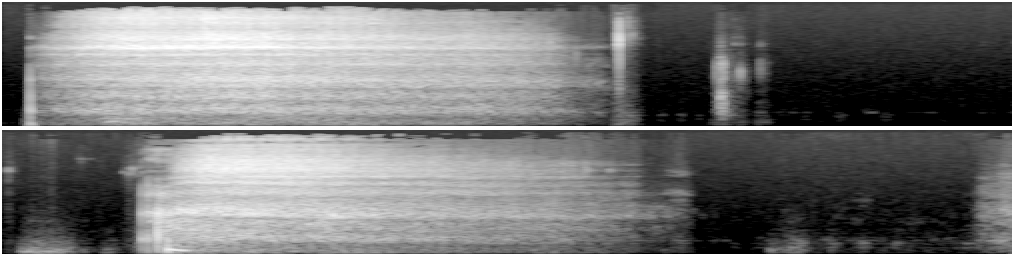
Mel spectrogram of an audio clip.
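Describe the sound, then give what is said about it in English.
Two long, deep breaths in and out during a guided breathing exercise, each a loud, airy hiss lasting a couple of seconds, separated by a quiet pause with a few small clicks. “Hold. Breathe out. Last time. Breathe in.”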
